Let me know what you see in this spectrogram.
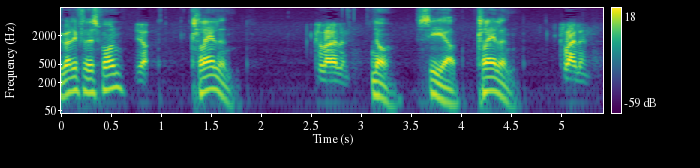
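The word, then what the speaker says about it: Coalisland: Claylan.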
